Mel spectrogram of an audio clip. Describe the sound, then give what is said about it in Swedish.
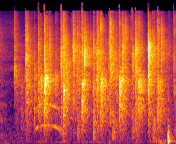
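An audience breaks into applause for the next performer, a dense stream of hand claps starting abruptly and holding steady at moderate loudness, with a few voices and whoops mixed in. “En applåd!”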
